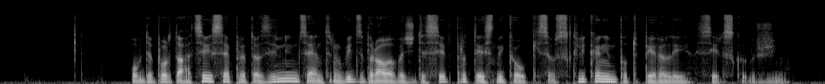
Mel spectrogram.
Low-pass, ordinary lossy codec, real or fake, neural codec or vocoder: none; none; fake; autoencoder, 22.05 kHz, a latent of 192 numbers a frame, VITS, trained on many speakers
